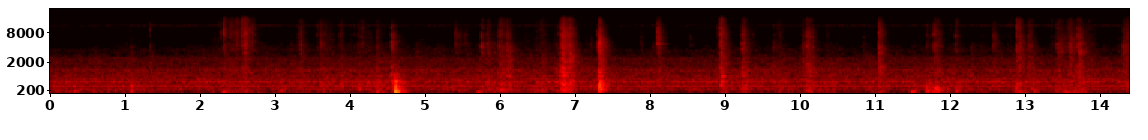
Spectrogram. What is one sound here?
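Paper peels and rustles off a board.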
